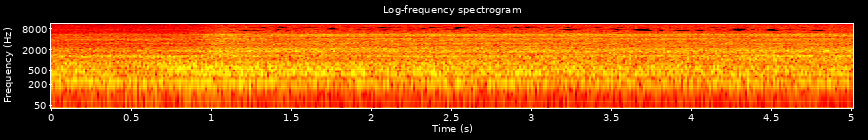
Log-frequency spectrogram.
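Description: An electric sander whirs steadily against wood.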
